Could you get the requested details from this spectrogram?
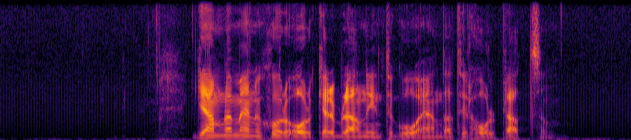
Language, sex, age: Swedish, male, 33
